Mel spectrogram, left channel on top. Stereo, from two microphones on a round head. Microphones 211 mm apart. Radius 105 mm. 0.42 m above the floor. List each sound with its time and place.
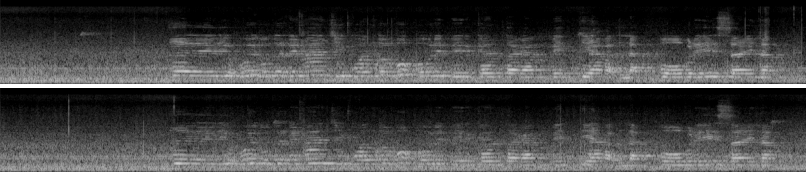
1.7 s laughter: 60° left (ahead or behind), 2.5 m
